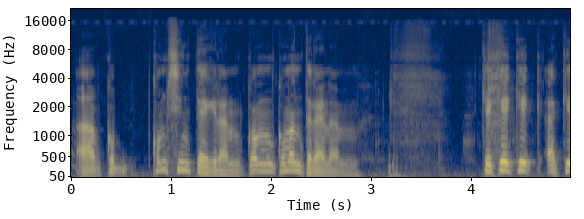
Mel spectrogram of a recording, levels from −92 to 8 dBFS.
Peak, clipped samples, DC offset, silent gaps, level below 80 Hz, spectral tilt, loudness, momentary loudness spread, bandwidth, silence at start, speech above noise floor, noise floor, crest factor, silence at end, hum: -6 dBFS; under 0.1%; under 0.1%; none; -52 dBFS; -6 dB/octave; -23 LUFS; 16 LU; 16.5 kHz; 0.05 s; 32 dB; -55 dBFS; 18 dB; 0 s; none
